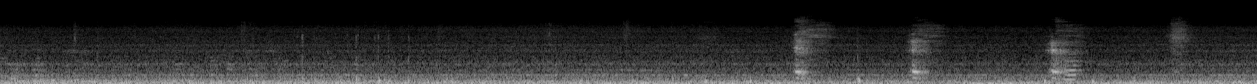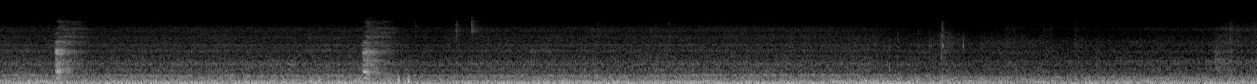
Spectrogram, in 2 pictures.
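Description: Train running: a steady low rumble, with several sharp clacks coming about once a second or so between roughly eight and sixteen seconds in.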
